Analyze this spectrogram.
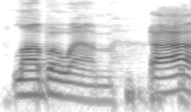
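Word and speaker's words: La Bohème: La Boheme.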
